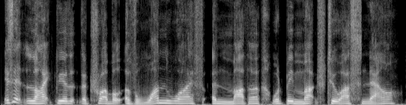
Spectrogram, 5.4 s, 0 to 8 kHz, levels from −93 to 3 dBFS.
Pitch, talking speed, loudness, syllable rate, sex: 150 Hz, 190 wpm, -18 LUFS, 4.4 syllables/s, male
